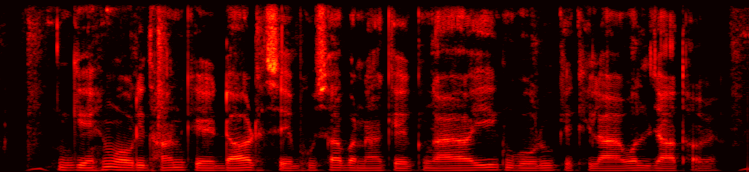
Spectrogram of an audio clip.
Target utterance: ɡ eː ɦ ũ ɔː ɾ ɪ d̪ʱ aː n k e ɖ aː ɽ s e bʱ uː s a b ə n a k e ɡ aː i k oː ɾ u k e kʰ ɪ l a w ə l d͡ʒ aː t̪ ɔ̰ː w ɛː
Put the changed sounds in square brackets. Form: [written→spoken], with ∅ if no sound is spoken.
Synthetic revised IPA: ɡ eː ɦ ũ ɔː ɾ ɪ d̪ʱ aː n k e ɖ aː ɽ s e bʱ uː s a b ə n a k e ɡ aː i [k→ɡ] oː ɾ u k e kʰ ɪ l a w ə l d͡ʒ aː t̪ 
